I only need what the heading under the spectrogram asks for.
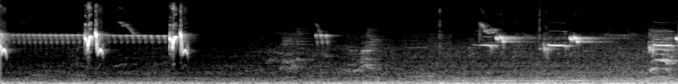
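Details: Bar-winged prinia seeking a rival, starting with a buzzy trill and two loud, sharp chirps, then softer whistled and buzzy notes, over low background noise.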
